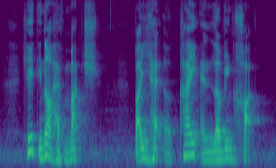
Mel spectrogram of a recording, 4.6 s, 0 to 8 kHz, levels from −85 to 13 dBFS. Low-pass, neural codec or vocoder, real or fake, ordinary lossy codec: none; none; real; none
